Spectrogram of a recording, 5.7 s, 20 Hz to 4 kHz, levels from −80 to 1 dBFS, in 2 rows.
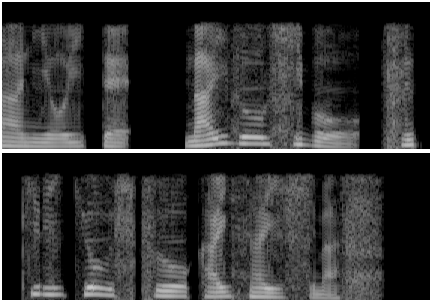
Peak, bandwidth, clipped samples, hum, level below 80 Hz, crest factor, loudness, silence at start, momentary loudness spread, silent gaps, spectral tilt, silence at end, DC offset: -6 dBFS; 3.6 kHz; under 0.1%; none; -52 dBFS; 22 dB; -29 LUFS; 0 s; 10 LU; 0.56-0.65 s, 0.88-1.21 s, 2.40-2.52 s, 2.80-2.96 s; -5.5 dB/octave; 0.3 s; under 0.1%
